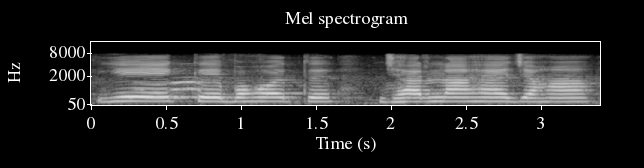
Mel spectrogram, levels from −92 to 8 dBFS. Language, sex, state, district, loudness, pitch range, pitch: Hindi, female, Madhya Pradesh, Umaria, -12 LUFS, 220-235 Hz, 230 Hz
